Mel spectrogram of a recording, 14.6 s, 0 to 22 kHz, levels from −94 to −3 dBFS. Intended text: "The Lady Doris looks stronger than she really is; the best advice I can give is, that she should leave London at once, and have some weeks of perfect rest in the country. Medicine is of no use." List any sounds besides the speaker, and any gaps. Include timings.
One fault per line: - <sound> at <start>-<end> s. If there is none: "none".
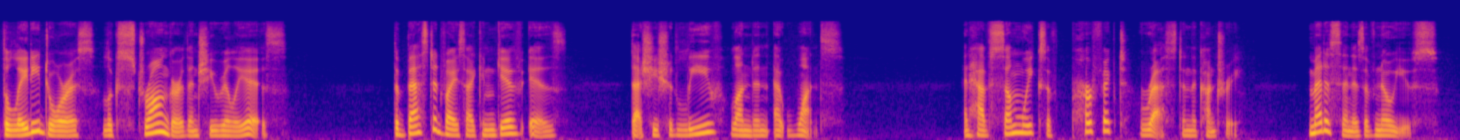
none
